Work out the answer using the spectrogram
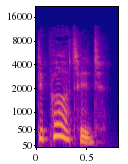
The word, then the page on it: departed: British English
